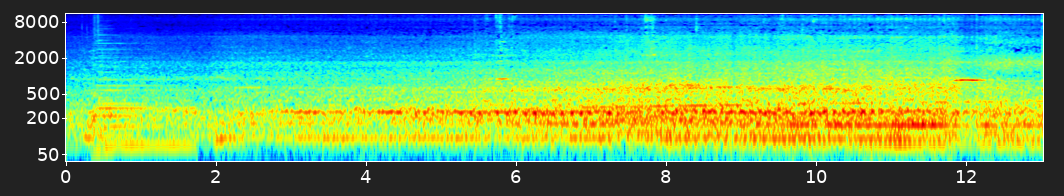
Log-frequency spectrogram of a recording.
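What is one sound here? A diesel locomotive engine rumbles closely as it passes.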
